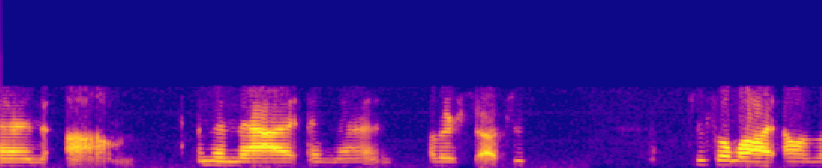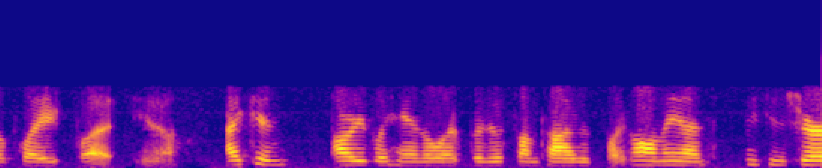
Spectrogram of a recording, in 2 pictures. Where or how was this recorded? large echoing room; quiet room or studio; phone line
phone line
